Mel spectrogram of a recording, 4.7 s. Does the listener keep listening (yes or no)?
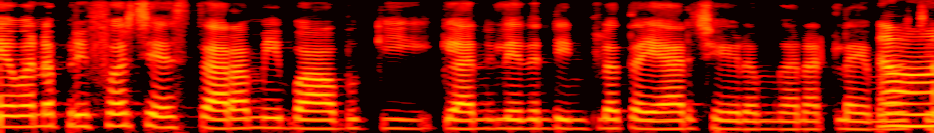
no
